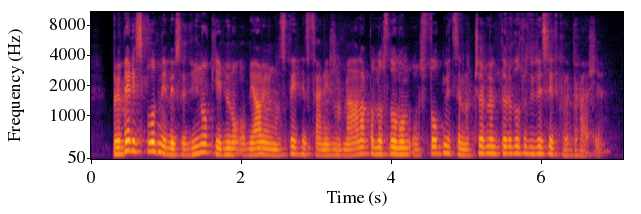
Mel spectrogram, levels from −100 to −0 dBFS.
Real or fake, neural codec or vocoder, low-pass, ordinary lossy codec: fake; autoencoder, 22.05 kHz, a latent of 192 numbers a frame, VITS, trained on one speaker; none; none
